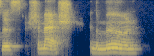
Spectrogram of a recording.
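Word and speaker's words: שמש: they specifically did not list the sun being pronounced as Shemesh and the moon pronounced as urea because it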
